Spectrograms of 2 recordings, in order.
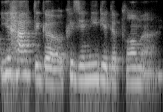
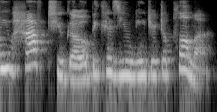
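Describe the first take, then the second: First: Words are reduced and linked together casually. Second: Every word is pronounced fully and carefully. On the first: This is how one speaks in a casual setting. "if I'm outside" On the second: This is how one speaks in a formal setting. "If I say it correctly, like I'm in school"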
